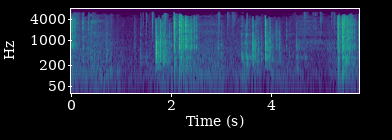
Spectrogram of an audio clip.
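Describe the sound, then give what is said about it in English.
Six-sided dice being sorted and rolled, with bright plastic clattering and rattling in a few uneven bursts of varying loudness over a faint background hiss. “As they're trying to find good D6s to roll.”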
